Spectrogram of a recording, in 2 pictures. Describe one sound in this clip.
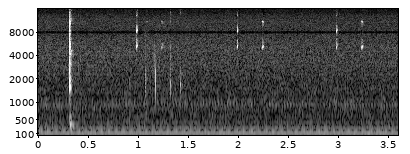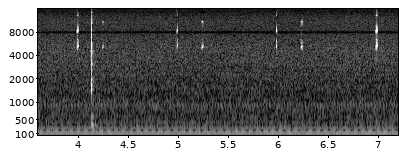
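A short electronic beep ticks about once a second, counting down.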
